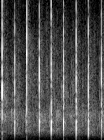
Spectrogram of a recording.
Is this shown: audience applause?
yes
